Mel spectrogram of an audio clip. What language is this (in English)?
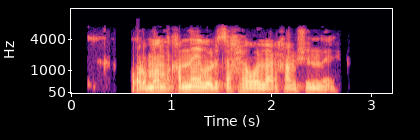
Uzbek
